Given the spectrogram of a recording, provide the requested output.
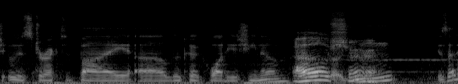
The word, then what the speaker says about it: Guadagnino: It was directed by Luca Guadagnino. Oh, sure. Is that how you say his name? I believe you would probably say it. I need to look at it. Wait, that's the painting. Guadagnino? Guadagnino, yeah.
